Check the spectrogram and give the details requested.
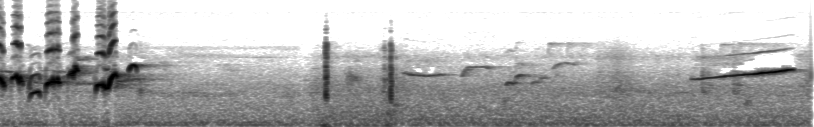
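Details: Female white-rumped shama stimulating the male: a rapid tumble of bright, warbled notes at the start, then sparse clicks, soft whistles and a rising, drawn-out whistle at the end.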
